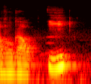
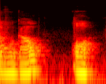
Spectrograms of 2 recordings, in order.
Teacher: A vogal I, veja, não há arredondamento dos lábios, então é não arredondada. E a vogal O, olha só, é arredondada.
